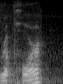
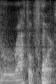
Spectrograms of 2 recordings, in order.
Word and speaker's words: rapport: You mean rapport? – What did I say? – He said Rappaport.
